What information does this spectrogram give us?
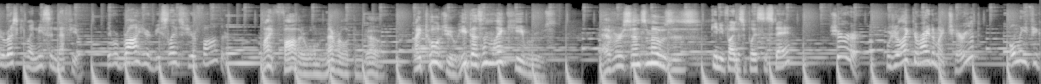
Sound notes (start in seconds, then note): none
